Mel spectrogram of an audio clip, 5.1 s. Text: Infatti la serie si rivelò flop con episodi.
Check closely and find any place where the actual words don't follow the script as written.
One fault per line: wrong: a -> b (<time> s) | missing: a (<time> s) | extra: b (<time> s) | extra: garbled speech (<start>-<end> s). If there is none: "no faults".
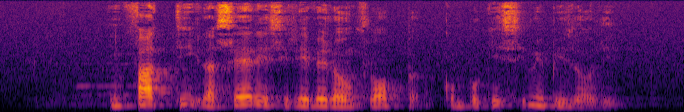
extra: un (2.6 s)
extra: pochissimi (3.5 s)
